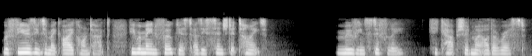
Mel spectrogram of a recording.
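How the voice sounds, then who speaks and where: A woman reading a first-person romance audiobook with intense, expressive, dramatic delivery. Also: mid-range voice, measured pace, no echo, lo-fi sound. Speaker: audiobook narrator.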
